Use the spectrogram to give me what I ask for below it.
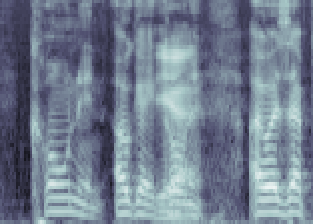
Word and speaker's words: Conant: Your last How do you pronounce My name's Conan. Conan.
